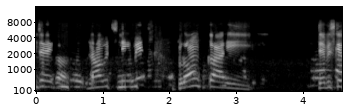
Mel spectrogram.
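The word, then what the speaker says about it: bronchi: It's spelling is like ब्रोंचा, लेकिन उसकी sound ब्रोंकाई आएगी।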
